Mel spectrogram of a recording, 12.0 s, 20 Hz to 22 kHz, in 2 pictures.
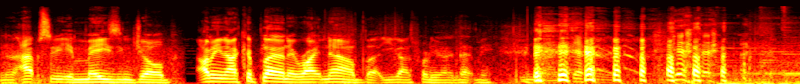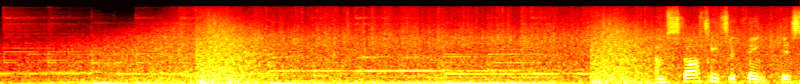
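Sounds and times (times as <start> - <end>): low booming bass hits: 6.7 - 11.4.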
